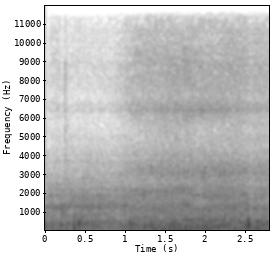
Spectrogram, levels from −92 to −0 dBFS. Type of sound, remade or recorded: remade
